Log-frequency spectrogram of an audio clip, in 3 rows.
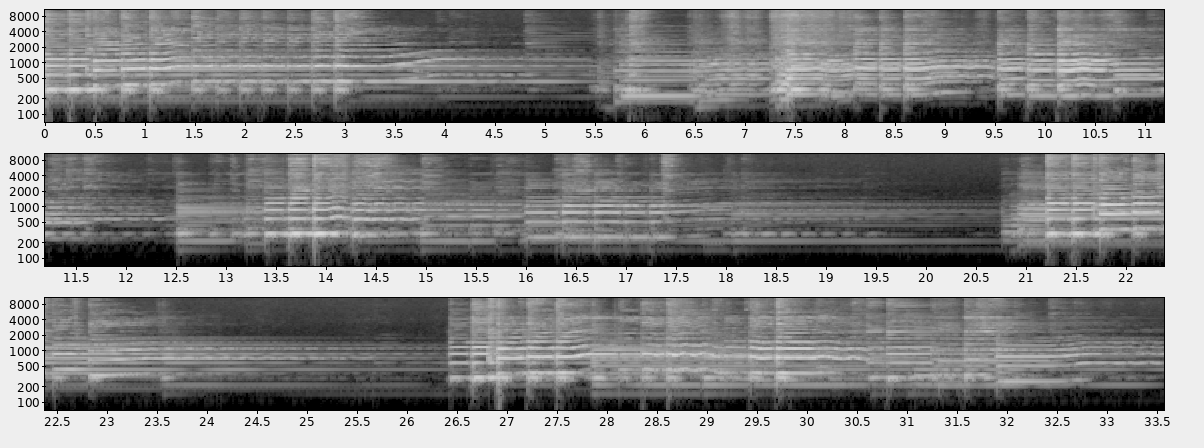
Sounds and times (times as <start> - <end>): Electric guitar: 0.0 - 20.1.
